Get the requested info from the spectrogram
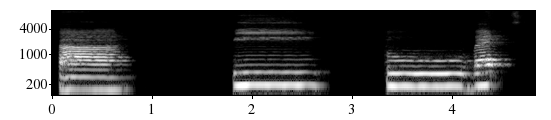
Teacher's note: Punggung ujung lidah menempel dengan pangkal 2 gigi seri muka yang atas bagian dalam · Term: huruf ta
